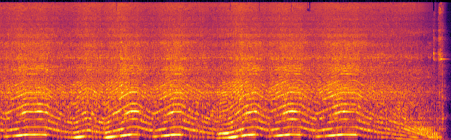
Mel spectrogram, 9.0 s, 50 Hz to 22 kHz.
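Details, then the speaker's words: Homelite 4620c 46cc chainsaw with 20-inch bar, after carburetor cleaning, new fuel lines and a carburetor adjustment; revs swing up and down with clean pickup and no bogging, running better and well enough to cut wood. "all right i messed around this thing for a little bit seems to be running a little better it's definitely not a steel but i think it'll cut some wood so you can hear it now"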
